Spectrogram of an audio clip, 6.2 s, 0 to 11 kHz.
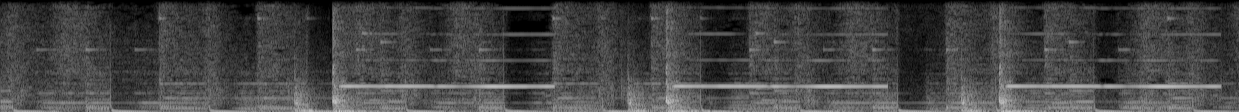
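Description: Background music with a steady beat. Over it a high-pitched steady beep sounds three times, each about a second long, from a small round piezo buzzer powered by a 9-volt battery, the homemade door alarm going off.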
